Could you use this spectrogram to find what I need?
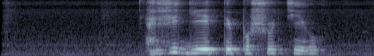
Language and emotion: Russian, neutral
